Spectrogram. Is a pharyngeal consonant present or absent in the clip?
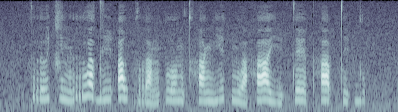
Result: absent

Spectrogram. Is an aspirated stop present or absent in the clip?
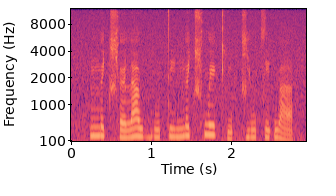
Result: present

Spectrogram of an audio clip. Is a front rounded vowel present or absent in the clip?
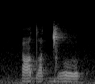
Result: present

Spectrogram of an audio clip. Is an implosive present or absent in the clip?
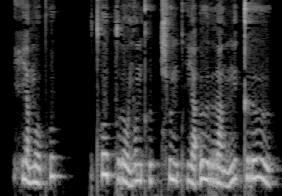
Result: absent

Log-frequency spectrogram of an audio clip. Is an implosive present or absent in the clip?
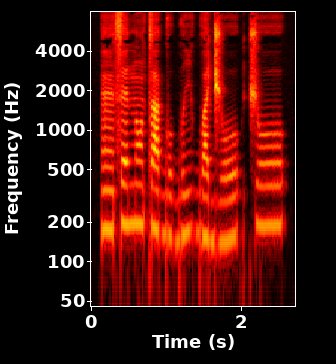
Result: absent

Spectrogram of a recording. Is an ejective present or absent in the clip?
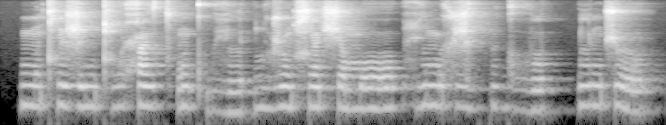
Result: present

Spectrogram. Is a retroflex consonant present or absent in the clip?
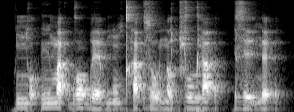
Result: absent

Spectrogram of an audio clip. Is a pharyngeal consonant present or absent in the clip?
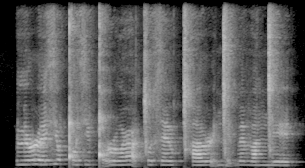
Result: present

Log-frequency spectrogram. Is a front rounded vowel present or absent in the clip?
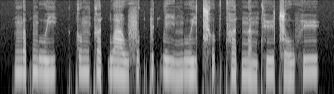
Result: present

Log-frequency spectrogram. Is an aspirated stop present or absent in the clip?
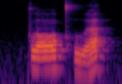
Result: present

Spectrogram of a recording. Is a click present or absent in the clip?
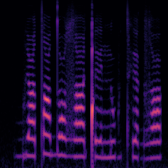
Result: present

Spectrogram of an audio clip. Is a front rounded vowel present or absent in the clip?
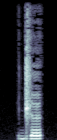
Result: absent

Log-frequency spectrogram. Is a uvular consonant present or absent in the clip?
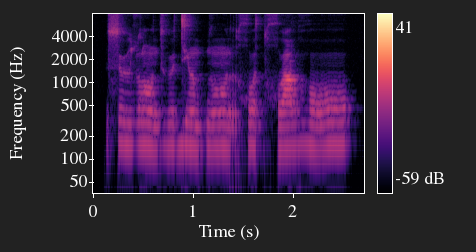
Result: present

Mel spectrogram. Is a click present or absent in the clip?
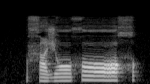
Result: absent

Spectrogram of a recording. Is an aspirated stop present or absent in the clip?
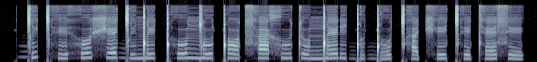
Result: present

